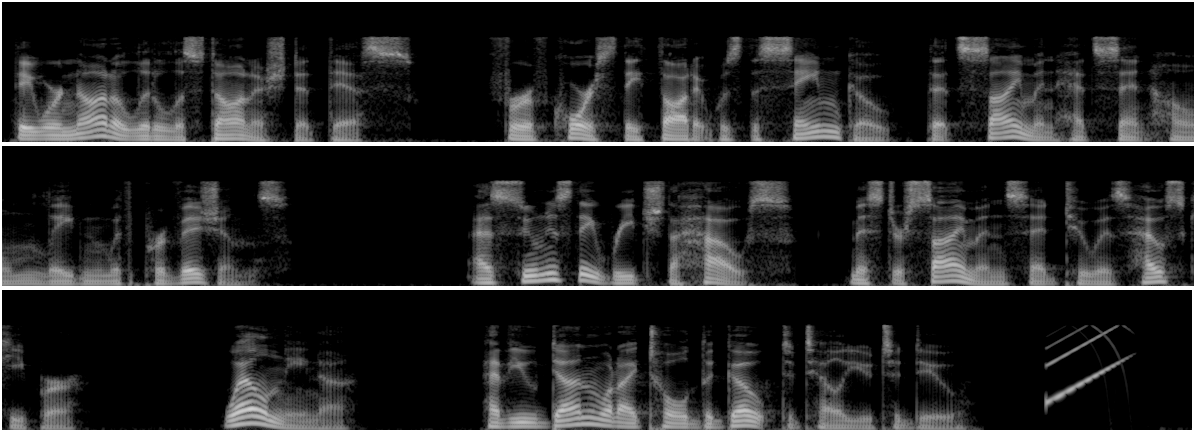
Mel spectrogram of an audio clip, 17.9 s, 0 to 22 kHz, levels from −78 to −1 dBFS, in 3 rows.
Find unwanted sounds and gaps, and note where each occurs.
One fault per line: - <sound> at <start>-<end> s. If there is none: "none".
- chirp at 17.1-17.6 s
